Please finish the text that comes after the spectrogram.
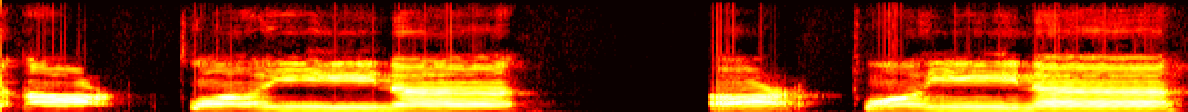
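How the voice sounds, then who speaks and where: A man teaching correct Quran recitation, explaining common pronunciation mistakes and then reciting words slowly to demonstrate. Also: a little high, phone-quality sound. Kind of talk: tajweed lesson.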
